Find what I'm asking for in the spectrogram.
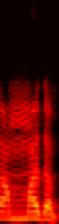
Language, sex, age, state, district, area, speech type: Malayalam, female, 30-45, Kerala, Kozhikode, urban, read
